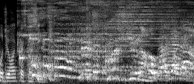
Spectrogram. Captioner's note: buzzer buzzes; talking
